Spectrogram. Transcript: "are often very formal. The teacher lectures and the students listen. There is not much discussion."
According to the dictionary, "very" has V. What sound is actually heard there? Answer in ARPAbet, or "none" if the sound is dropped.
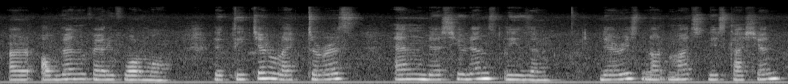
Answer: P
